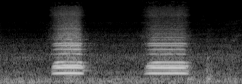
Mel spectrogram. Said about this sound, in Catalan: Ostres, i el tren! Me'n descuidava.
